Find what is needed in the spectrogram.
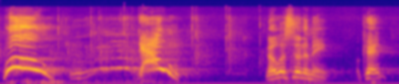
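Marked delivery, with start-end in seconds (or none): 0.0-1.8 very high, loud preacher's whoops; piercingly high celebratory holler; exultant whoop. Real, not acted. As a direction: let out two short ecstatic yelps. Whoops at the sermon's climax.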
